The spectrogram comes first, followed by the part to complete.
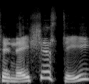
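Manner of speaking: high, not-great put-on Swedish accent. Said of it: "That's my Swedish accent".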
